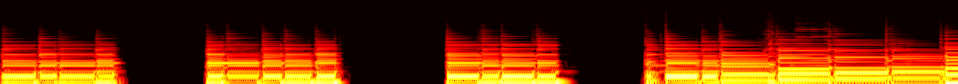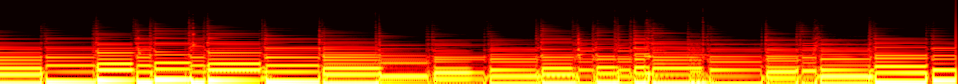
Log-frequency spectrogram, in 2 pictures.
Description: Blues Bass; Digidesign; Pro Tools Essential Loops

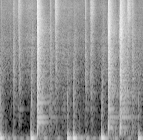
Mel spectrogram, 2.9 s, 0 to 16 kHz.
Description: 083 Pop Brush Drums; Pop Rock; Moderate Tempo; Pro Tools Essential Loops; Digidesign

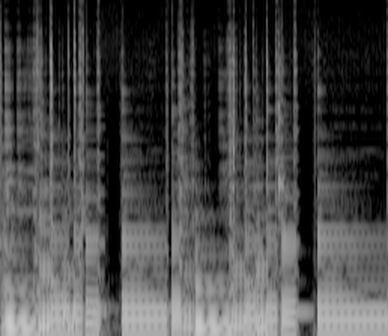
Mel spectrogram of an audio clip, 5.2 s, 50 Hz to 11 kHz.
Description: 092 Old School Bass A; Pop Rock; E-Bass; Pro Tools Essential Loops; Digidesign

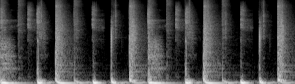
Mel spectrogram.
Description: Dance Beat

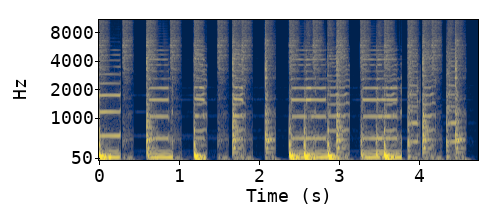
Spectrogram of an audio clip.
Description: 101 HipHop Funky Combo D min; Digidesign; Pro Tools Essential Loops

